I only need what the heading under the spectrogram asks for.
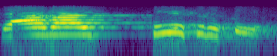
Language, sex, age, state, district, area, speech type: Maithili, female, 60+, Bihar, Begusarai, rural, conversation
